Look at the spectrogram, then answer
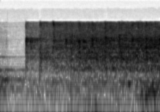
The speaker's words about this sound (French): Une nouvelle accueillie par de longs applaudissements et une émotion perceptible.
